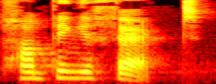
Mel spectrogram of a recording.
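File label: "pumping effect", English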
